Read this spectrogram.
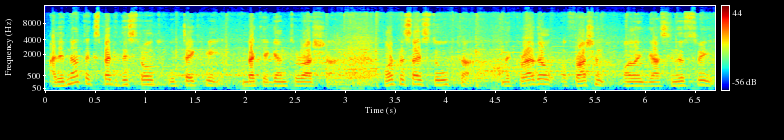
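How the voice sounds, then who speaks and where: A man reading a fluent, brisk testimonial as scripted video narration. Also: mid-range voice, noisy background. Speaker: former scholarship student. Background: music.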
